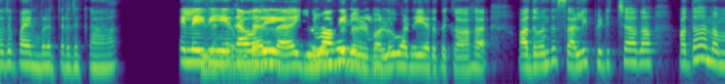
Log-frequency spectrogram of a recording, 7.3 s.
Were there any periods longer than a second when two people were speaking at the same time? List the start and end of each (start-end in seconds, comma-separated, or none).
2.0-4.1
